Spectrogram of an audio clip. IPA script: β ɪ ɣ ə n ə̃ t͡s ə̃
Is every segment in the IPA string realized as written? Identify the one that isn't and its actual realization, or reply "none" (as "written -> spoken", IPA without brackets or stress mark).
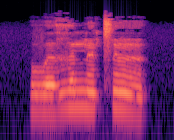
ɪ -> ə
